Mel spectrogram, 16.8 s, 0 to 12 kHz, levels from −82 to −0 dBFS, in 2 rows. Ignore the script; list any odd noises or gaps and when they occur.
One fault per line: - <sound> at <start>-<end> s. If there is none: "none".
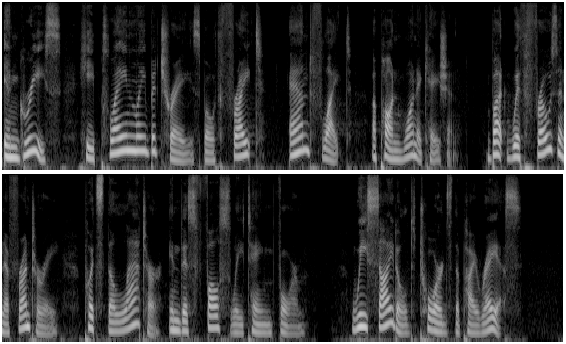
none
